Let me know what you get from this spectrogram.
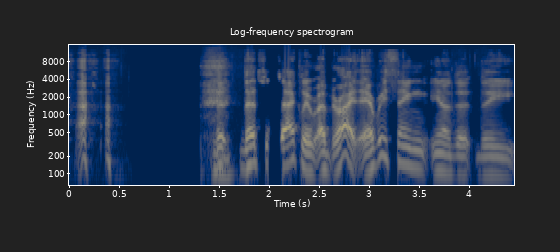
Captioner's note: laughing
